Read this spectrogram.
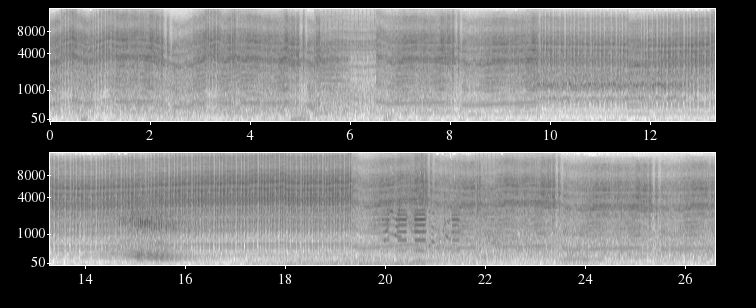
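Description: A motorbike engine drones steadily.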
